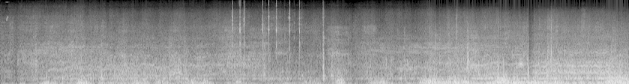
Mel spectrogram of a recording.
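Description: Specialized Turbo Levo e-mountain bike rolling along a loose gravel trail: tyre crunch and rattle over stones with a steady hum under it, a few sharp clicks around five seconds in, and wind buffeting the microphone that gets much louder from about eight and a half seconds as speed picks up.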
